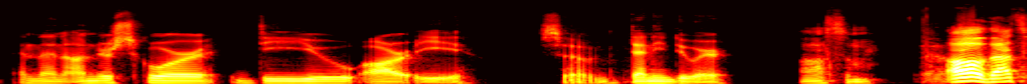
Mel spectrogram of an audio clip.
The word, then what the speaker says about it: Denny Doer: So Denny Doer. Awesome. Oh, that's how it's pronounced. Doer.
